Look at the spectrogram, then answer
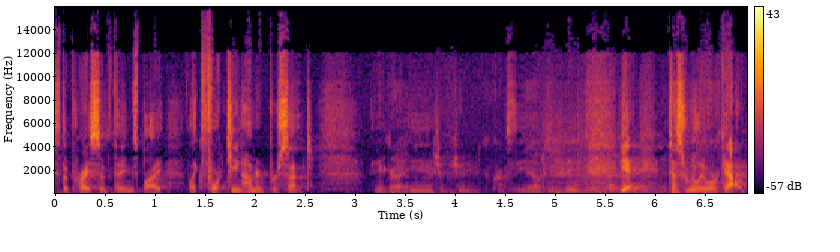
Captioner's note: laughter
